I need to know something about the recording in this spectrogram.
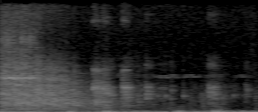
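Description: A shotgun blasts.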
